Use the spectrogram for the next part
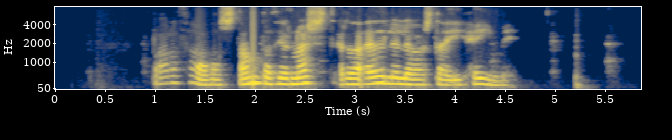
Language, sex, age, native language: Icelandic, female, 40-49, Icelandic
